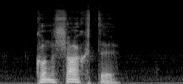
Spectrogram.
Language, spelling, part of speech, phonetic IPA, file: Polish, konszachty, noun, [kɔ̃w̃ˈʃaxtɨ], Pl-konszachty.ogg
